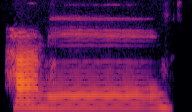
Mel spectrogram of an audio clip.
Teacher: ہا میں 2 کاؤنٹس, میم 6 کاؤنٹس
